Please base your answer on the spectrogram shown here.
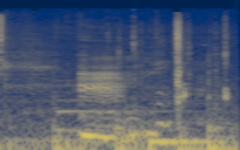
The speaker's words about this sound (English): All right, turning on the car.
